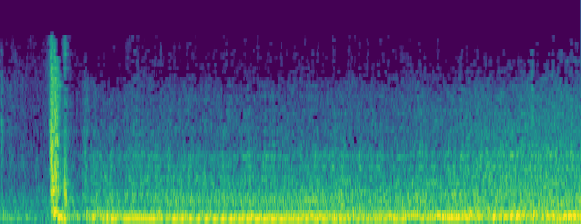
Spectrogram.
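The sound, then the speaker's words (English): A hailed taxi's engine idles with a steady, low rumble, a sharp knock near the start, then keeps running as it begins to pull away to follow another car. “There's a taxi. Hey, taxi! Follow that car.”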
